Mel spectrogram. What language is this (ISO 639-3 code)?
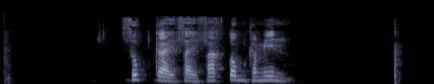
tha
